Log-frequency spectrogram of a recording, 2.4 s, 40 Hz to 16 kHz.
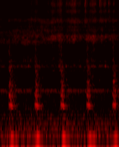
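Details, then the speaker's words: Breville Barista Express BES870 steam wand, tip near milk surface with jug angled, held about 20 seconds: steady paper-tearing hiss with soft regular pulses, no screech; normal milk aeration. "you want to hear that hissing sort of paper tearing sound like tearing a piece of paper"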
